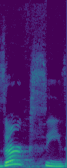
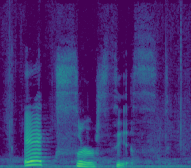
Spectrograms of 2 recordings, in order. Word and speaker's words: Xerxes: this person screwed up looking at the name Xerxes and pronounce it Exorcist what is an exorcist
